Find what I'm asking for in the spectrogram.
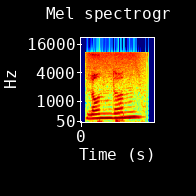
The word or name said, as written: London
